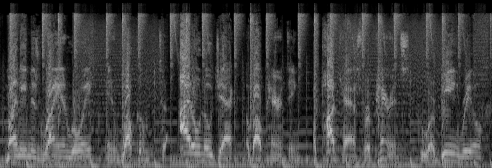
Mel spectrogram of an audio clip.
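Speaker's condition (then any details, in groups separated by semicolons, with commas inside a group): No condition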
